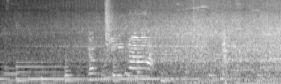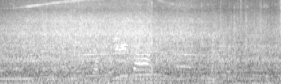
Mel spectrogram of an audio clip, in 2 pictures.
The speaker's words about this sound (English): Let's start by telling you about a problem involving that massive informal system of buses. They're called peseros.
